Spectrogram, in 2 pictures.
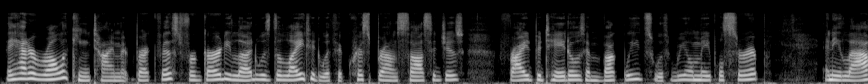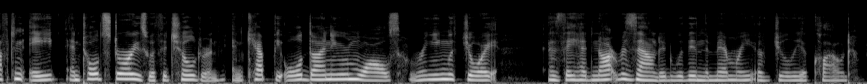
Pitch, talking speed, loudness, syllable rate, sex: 205 Hz, 195 wpm, -18 LUFS, 5.3 syllables/s, female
